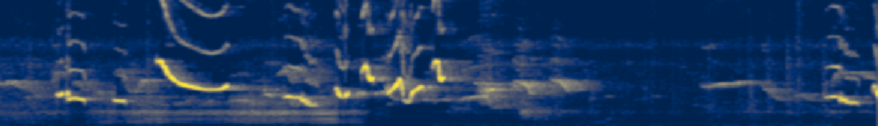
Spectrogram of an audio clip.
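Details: Oriental magpie-robin in 'shooting' repertoire song: loud sweeping whistles mixed with a buzzy, harsh, nasal phrase, then varied chirps, a quiet pause, and renewed whistled notes.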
